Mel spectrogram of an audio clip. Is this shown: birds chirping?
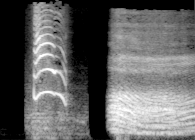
no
